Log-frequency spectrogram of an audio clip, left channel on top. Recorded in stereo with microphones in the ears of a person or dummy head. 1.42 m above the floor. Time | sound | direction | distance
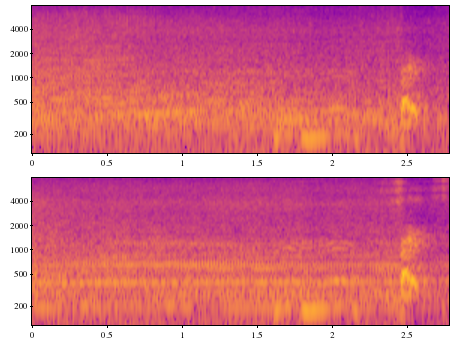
1.6 | a dog barking | 80° right | ?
